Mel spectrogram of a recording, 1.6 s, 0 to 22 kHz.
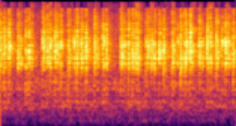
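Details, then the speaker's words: Peugeot 206 at idle, belt noise whenever started: a high, raspy chirp pulses about four times a second, seeming to come from the accessory belt, which is the wrong belt (A/C inoperative) and nearly jumping off; accessory-belt bearing or clutch bearing suspected, unconfirmed. "Ó, o barulho parece vir daqui que é da correia de acessório."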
